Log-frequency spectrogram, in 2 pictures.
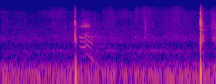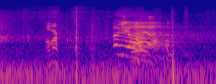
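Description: A volleyball being struck by hands in a rally: four sharp slaps, one every one and a half to two seconds, the one about three seconds in the loudest. Players call out briefly between the later hits.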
